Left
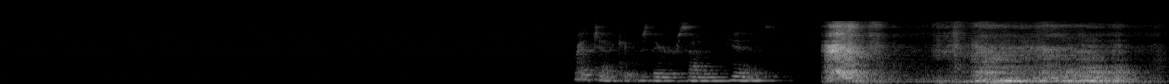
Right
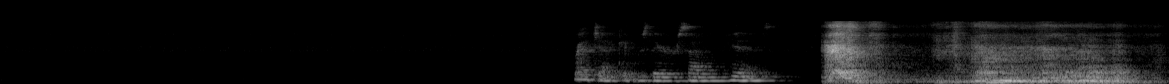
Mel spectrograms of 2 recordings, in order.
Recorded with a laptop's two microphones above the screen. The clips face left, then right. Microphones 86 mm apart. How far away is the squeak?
I don't hear a squeak.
